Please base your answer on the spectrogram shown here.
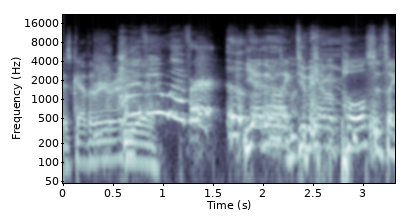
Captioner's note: choking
